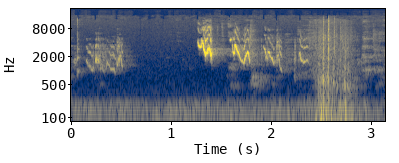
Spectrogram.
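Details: Happy budgerigar chirping: soft chattering notes, a louder burst of scratchy warbled chirps, then a harsh broadband squawk-like noise, with steady low hum behind.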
